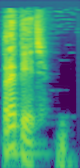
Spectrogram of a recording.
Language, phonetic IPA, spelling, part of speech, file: Russian, [prɐˈpʲetʲ], пропеть, verb, Ru-пропеть.ogg
- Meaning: 1. to sing 2. to sing (for some time)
